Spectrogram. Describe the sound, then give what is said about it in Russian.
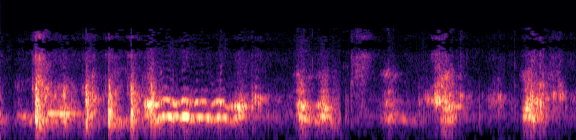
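A dog barks loudly and irregularly in a series of short, rough barks mixed with whimpering yips, with brief pauses between bursts. “Там собачка, да?”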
